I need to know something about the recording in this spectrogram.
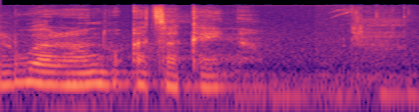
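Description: Only speech: a woman reading the news in Malagasy ends her sentence in the first second, a short quieter pause follows, and a man's voice takes over at the end.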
